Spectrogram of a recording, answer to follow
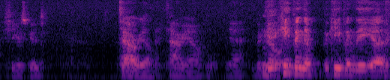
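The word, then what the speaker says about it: Tauriel: Yeah, Toriel, she was good. Tariel. Tariel, yeah.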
